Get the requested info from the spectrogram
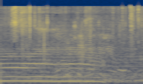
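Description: A cow mooing: one long, steady call that ends about a second and a half in.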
